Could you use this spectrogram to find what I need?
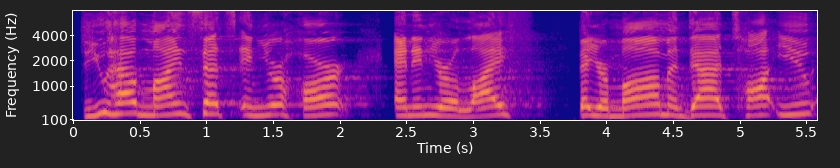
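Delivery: normal talking voice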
